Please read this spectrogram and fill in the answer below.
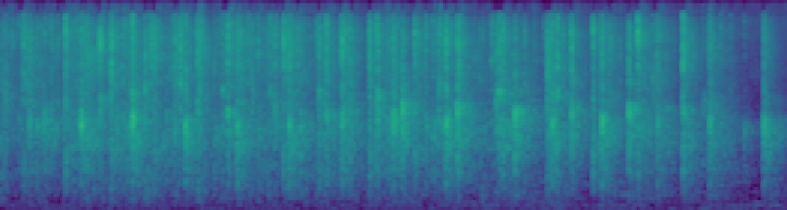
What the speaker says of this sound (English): If you believe that, clap your hands.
